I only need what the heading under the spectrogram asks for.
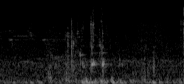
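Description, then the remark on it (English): A quiet sip of water, with soft liquid slurping and a brief gurgle in the middle of the moment, and no talking. “I'm going to get a shot of water here.”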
